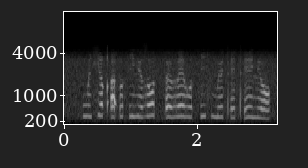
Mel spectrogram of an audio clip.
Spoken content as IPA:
w ʏ ç i qʼ ɛ ʔ ʊ h i lʲ ɔ z ɔ t͡sʼ œ v ɛ v ʊ h i x m ʏ tʼ e tʼ e lʲ ɔ

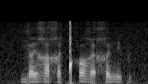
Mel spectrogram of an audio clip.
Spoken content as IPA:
j ɐ i̯ ʁ a χ ɐ ǃʰ ɔ ʁ ḛ χ ɨ n i p

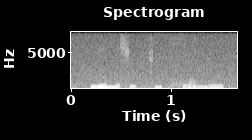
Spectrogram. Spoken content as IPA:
lʲ ʌ n ɘ s ʉ ʔ c i ɡ xʷ a ŋʷ ɘ

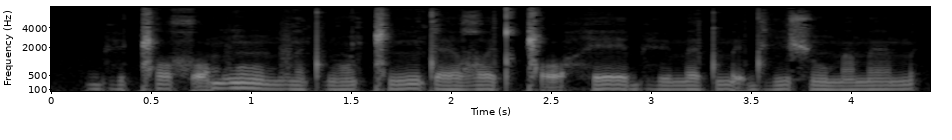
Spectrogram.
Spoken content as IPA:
bʱ y ǁ ɔ x ɔ̰ m v ũː m v ɛ̃ t ɡ ɔ̃ ǁ ĩː t ɛː ʁʷ eː t ǁ ɔ̰ h eː bʱ yː m ɛ t m ḛ dʱ i ʃ ũ m ã m ɛ̃ m

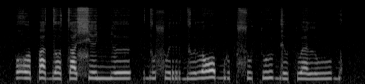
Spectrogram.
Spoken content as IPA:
ʁʷ a p a d ʌ t a ɕ e ɲ ɘ | d ɯ sʷ e r d ɯ l ɔ b ɯ p s u tʷ ɯ ɡ e tʷ æ l u ɡ

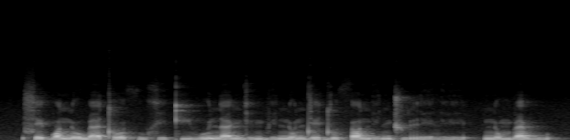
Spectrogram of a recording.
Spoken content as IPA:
s e˩˧˩ b ɒ˨˦ n o˩˧˩ w æ˨˦ tʼ o˩˧˩ θ ṳ˩˧˩ x e̤˩˧˩ kʰ i˩˧˩ β u˧˥˧ n æ˩˧˩ ŋ ɡ e̤˩˧˩ m b e̤˩˧˩ n o˨˦ n d e˩˧˩ d u˧˥˧ θ ɒ˧˥˧ n e̤˩˧˩ n d͡ʒ ṳ˨˦ r e̤˧˥˧ ð e̤˩˧˩ | n o˩˧˩ m b æ˧˥˧ β ṳ˩˧˩

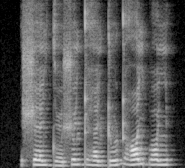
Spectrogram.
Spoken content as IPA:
ʃ ɛ lʲ d̪ ø ʃ ɵ lʲ ɖʱ æ lʲ ʈ u ɖʱ ɑ lʲ b ɔ lʲ

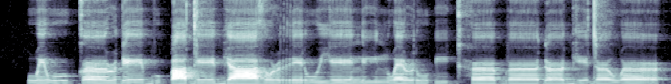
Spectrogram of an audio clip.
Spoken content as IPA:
w e w u k œː ɹ ɗ eː b u ɓ a d eː bʲ aː ð o ɹ r e ɾ uː j eː n ɾ iː n w ɛ ɹ ɾ u ʔ iː k h œː b œː ɗ œː bʲ eː d œː w œː

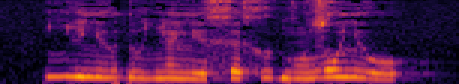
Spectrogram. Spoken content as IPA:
ʎ i˦ lʲ ɯ˨˦ ɗ ɯ˨ ʎ ɛ̃˧ lʲ ɛ˨ x ɛ˧ x ɯ˦ ɡ õ˧ z o˦ lʲ o˨

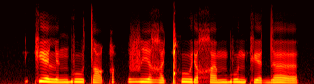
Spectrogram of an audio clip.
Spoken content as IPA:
kʲ ɛ l ɪ ŋ ɡ u t ɑ q | v i ʁ ɪ ǃʰ u ɾʲ ʊ χ ɜ m b u n kʲ ɜ d ɜ

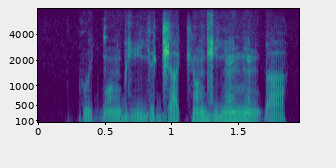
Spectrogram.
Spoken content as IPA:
kʷ iː˨ ɡ͡b ɔ̃˧ ɡ͡b iː˨˦ j ɨ˧ d͡ʒ a˨ t͡ʃ ɔ̃˦ ɡ i˧ j ɛ̃˦ ɲ ɛ̃˨ ɡ͡b a˨

